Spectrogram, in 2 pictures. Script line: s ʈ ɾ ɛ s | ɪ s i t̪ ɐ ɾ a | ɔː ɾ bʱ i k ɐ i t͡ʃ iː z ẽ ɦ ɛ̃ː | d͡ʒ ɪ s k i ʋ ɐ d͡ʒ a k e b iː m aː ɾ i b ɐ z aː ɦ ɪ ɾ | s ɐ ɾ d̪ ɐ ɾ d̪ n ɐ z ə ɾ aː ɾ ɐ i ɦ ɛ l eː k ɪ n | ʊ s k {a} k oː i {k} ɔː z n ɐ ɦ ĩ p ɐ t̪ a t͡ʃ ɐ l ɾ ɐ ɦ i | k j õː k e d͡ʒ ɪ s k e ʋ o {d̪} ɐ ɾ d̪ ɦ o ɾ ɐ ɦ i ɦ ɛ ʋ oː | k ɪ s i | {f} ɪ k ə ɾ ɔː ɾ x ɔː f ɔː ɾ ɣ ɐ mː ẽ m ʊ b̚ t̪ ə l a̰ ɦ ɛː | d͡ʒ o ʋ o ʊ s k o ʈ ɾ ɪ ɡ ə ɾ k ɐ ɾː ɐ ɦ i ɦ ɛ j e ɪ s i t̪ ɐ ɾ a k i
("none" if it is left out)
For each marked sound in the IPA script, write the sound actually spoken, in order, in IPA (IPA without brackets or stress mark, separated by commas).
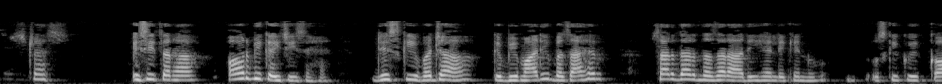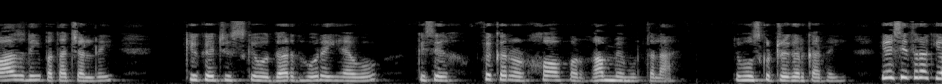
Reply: i, k, d̪, f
